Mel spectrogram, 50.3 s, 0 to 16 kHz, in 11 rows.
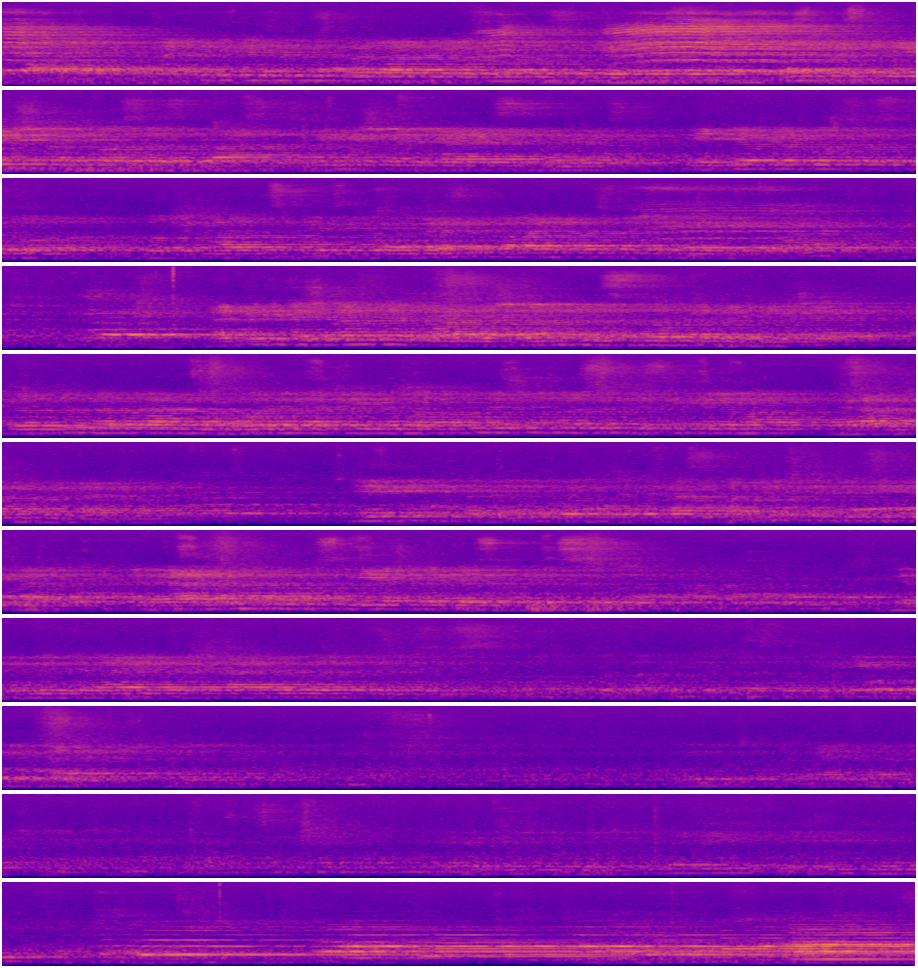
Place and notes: Nida, Lithuania - Marijos Church Interior
Recordist: Tamar Elene Tsertsvadze
Description: On a sunny day inside the church. Ceremony of Christening. Recorded with ZOOM H2N Handy Recorder.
